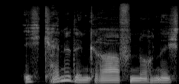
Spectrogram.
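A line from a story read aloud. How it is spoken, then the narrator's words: Plain. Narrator (German): sagte K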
